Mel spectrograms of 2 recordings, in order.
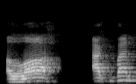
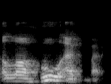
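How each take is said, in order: First: No vowel is heard between 'Allah' and 'Akbar'. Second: An 'u' vowel links 'Allah' to 'Akbar'. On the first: The speaker calls it wrong. "Kena sebut Allahu Akbar" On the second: The speaker calls it right. "Kena sebut Allahu Akbar"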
